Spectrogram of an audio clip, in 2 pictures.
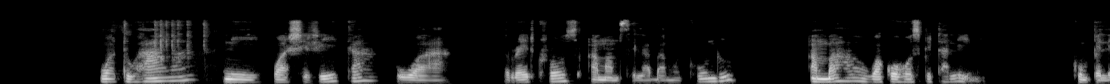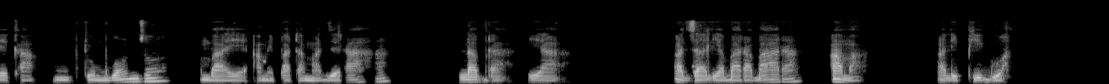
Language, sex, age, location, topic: Swahili, male, 18-24, Nakuru, health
